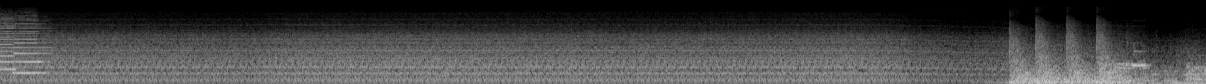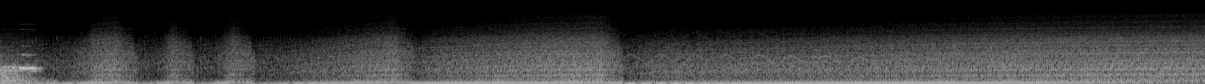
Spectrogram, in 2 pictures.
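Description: A diesel engine of a backhoe loader hums steadily.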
